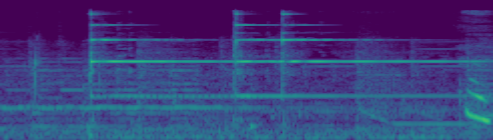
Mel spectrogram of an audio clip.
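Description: Red service bell (desk call bell) rung three times: once about half a second in, then two quick strikes close together, each leaving a high, steady ring.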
